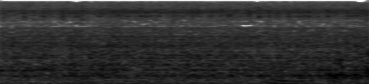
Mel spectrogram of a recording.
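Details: Toyota Corolla Twincam petrol engine, started cold after nearly four days unused and left idling: a steady airy hiss over the running, from a faulty PCV valve with a pinched, hardened rubber hose.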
